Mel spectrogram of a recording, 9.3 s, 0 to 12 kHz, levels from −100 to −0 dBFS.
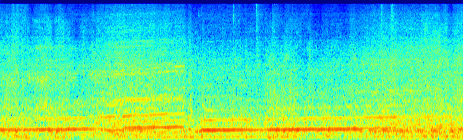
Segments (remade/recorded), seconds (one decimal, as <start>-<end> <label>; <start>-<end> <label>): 0.0-2.1 remade; 2.1-4.7 recorded; 4.7-7.1 remade; 7.1-8.5 recorded; 8.5-9.3 remade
